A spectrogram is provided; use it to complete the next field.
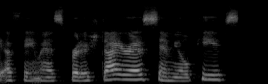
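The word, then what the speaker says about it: Pepys: famous British diarist Samuel peeps yes that is actually how you say his name from the 22nd of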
